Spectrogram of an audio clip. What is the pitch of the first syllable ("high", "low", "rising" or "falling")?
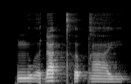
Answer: low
